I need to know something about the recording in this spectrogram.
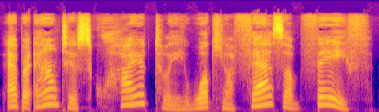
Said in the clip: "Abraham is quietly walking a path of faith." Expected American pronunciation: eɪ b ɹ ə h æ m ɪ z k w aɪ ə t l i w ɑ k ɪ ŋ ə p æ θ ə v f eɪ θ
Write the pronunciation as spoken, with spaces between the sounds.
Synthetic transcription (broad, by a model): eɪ b ɹ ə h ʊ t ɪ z k w aɪ ə t l i w ɑ k ɪ ŋ ə f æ s ə v f eɪ θ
